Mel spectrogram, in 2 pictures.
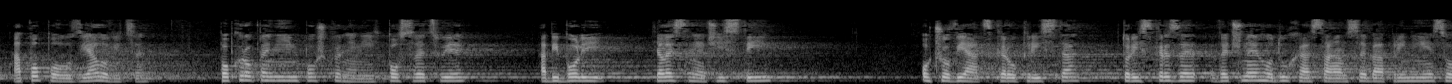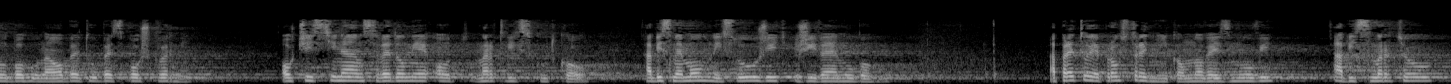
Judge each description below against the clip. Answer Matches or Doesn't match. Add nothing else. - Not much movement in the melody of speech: Matches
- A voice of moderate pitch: Matches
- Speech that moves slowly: Matches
